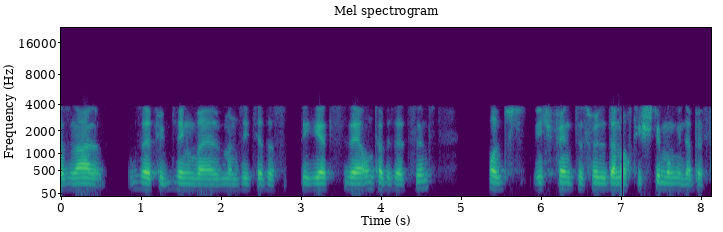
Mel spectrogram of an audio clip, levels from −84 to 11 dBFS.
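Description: At 7.00 to 7.03 s, packet loss filled with silence: the receiver lost about 30 ms of audio, which fits three 10 ms packets, and played silence instead, leaving a hard-edged hole in the narrowband telephone speech.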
